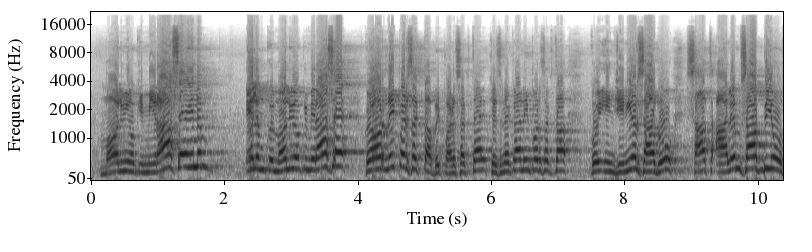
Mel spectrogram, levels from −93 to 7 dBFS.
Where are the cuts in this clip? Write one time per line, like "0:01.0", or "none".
none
